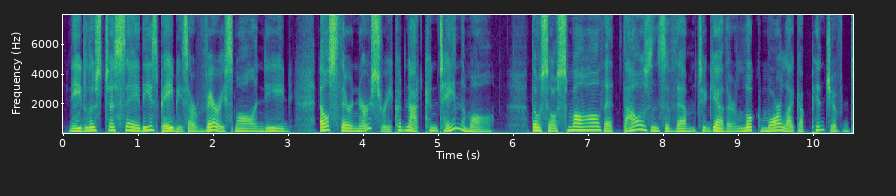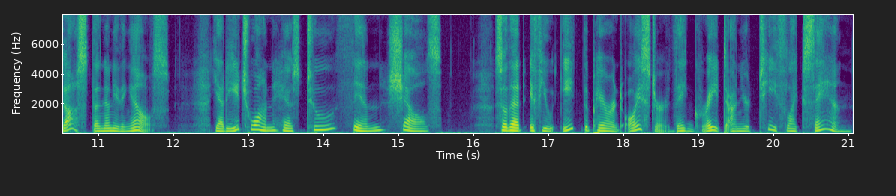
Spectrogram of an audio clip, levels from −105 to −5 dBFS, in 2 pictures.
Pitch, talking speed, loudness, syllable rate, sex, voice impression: 190 Hz, 160 wpm, -21 LUFS, 4.3 syllables/s, female, very feminine, slightly middle-aged, slightly thin, slightly tensed, powerful, slightly bright, hard, clear, very fluent, slightly raspy, cool, intellectual, refreshing, sincere, slightly calm, friendly, very reassuring, unique, slightly elegant, slightly wild, sweet, slightly lively, strict, slightly intense, slightly sharp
